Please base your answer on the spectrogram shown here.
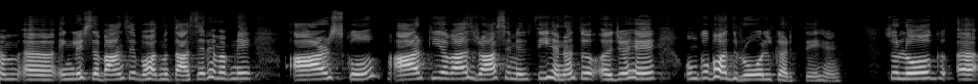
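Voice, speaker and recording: A woman with a Pakistani Urdu accent teaching Quran recitation, explaining pronunciation rules and then modeling each sound slowly for students to copy. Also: a little high, a bit bright. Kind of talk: recorded tajweed lesson.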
